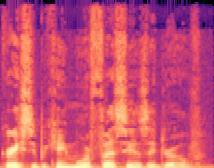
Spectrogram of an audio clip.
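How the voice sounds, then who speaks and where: A man narrating a story in a measured, even reading voice. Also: sits low, a little hiss or hum.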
